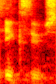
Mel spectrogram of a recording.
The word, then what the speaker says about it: ichthus: it really means Jesus savior God's son that's ichthus it's you know you've heard it said where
